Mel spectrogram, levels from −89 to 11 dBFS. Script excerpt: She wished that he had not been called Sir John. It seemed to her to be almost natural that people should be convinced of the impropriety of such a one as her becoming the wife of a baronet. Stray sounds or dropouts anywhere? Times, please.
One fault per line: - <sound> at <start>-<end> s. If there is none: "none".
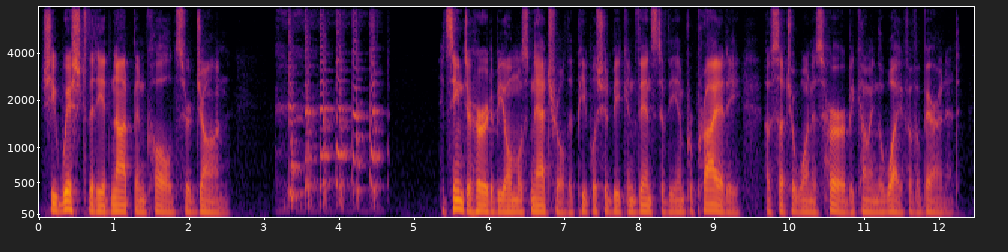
- laugh at 3.1-4.7 s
